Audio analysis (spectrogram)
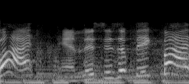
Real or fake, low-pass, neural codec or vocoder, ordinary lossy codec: real; 7.2 kHz; none; AAC, 48 kbps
